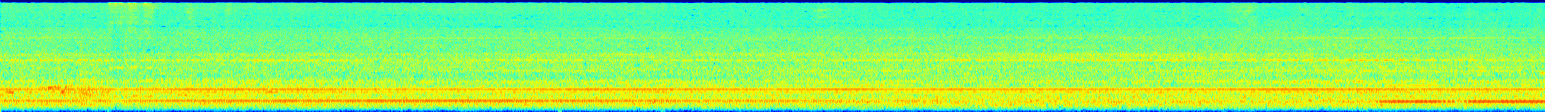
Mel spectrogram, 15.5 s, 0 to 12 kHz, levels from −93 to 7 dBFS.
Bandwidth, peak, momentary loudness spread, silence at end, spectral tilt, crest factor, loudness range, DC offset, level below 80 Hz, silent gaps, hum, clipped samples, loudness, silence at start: 11.5 kHz; -4 dBFS; 3 LU; 0 s; -3 dB/octave; 12 dB; 2 LU; under 0.1%; -70 dBFS; none; none; under 0.1%; -16 LUFS; 0 s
